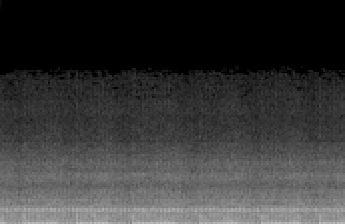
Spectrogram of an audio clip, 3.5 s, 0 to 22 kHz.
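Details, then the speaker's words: Honda CB fuel-injected motorcycle with stumbling under throttle despite five services: uneven low putter with a stumbling beat, about 105 pulses a minute, as throttle is opened; scan shows throttle position sensor stuck reading zero, faulty TPS causing hesitation. "Ayo saya naik nah sampai nanti yang bunyi kacau noh Apakah ini berubah ini harusnya agaknya buka ini mas"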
